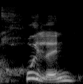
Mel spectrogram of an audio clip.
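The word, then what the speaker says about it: Højlund: yeah look I mean hoyland there's you don't pronounce the d this is he'll be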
